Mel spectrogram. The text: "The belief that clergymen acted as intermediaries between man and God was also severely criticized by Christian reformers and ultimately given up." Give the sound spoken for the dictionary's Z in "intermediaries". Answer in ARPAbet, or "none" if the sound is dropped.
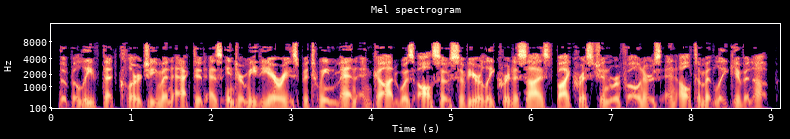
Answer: Z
